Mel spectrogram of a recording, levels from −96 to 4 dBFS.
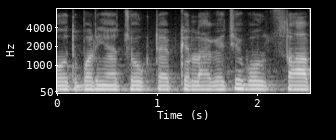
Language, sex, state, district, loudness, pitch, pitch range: Maithili, male, Bihar, Supaul, -16 LUFS, 140 Hz, 140-145 Hz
